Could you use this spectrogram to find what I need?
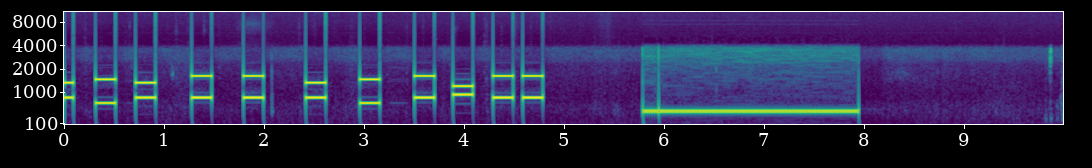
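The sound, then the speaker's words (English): A telephone number is dialed on a touch-tone keypad: eleven quick two-tone beeps in an uneven rhythm. After a short pause comes one long, steady ring tone, then near silence. “I have your mom's number here. We're going to call her, okay?”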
